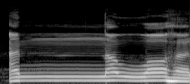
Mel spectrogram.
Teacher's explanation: nun yang bertasdid gunna musyaddadah kita dengungkan selama tiga harakat. Annallaha lam jalalah yang didahului fathah kita baca tafkim.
